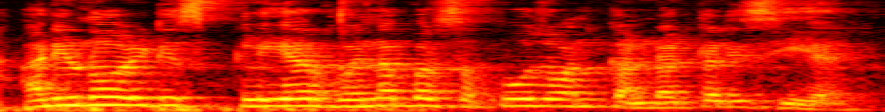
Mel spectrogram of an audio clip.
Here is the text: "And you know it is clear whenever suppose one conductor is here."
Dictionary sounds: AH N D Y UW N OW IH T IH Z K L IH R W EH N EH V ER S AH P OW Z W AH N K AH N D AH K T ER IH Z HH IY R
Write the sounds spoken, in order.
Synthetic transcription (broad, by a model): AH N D Y UW N OW IH T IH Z K L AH R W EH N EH B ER S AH P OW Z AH N K AH N D AH K T ER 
